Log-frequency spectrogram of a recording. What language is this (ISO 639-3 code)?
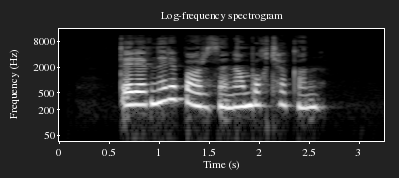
hye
